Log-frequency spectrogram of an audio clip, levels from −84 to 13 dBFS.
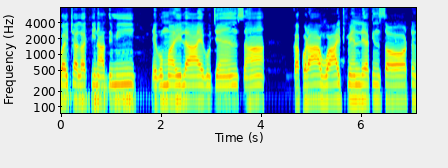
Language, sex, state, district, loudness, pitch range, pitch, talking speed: Maithili, male, Bihar, Samastipur, -17 LUFS, 130-135 Hz, 130 Hz, 120 wpm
